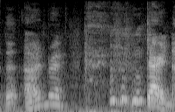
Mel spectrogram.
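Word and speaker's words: Irn-Bru: No, it's like IRN. Yeah. Like urn brew. It's Scottish. But I think that's how the urn brew.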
